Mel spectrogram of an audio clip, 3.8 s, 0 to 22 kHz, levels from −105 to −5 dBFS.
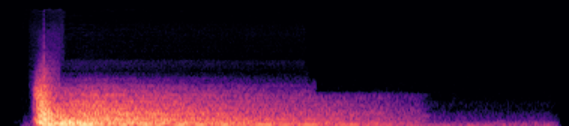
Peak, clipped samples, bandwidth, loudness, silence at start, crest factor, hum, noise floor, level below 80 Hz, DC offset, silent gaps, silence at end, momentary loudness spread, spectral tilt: -4 dBFS; under 0.1%; 2.6 kHz; -22 LUFS; 0.25 s; 22 dB; none; -61 dBFS; -28 dBFS; under 0.1%; none; 1.3 s; 23 LU; -13 dB/octave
